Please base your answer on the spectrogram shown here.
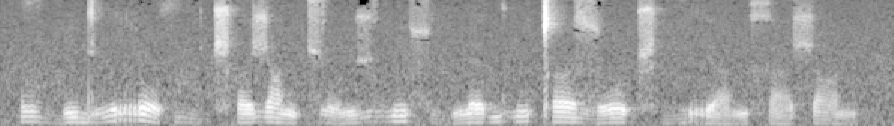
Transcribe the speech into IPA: ð ɑ̤˧˩˧ n dʲ ɯ˩˥ r o˥˩ θ ɑ̤˥˩ ʈ͡ʂʰ ɐ˧˥ ʒ ɑ˥˩ n t͡ɕ o˧˩˧ n ʒ o̤˥ n s ṳ˧˩˧ n ɛ˧˥ ɡ ṳ˥ n ǀ ɐ˥ z o˧˥˧ ʈ͡ʂʰ e̤˧˥ rʲ a˧˩˧ n x a˧˩˧ ʃ ɑ˥˩ n

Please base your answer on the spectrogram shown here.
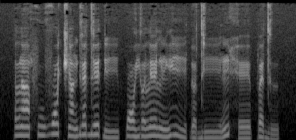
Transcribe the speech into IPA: l ã˦ f u˧ v ɔ˦ t͡ʃ ã˧ ɡ ɛ˦ d e˦ ɗ iː˨ p ɔ˧ j ə˧ l e˦ l ĩ˧ j iː˦˨ ɗ ə˨ d iː˨ ɾ ĩ˦ h eː˨ p ɛ˧ d ɨ˨

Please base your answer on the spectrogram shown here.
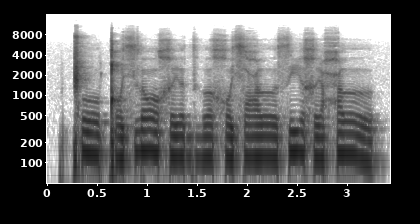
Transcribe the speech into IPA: ǁ o ǃ ɔ sʲ l ɔ χ i ə̯ dʱ ɤ χ o sʲ ʕ ɤː s i χ i ħ ɤ

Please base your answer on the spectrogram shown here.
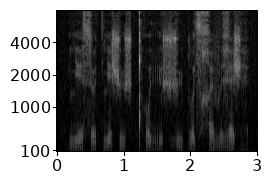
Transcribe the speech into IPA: lʲ e s ø t lʲ ɛ ʃ y ʃ ǃʰ o rʲ u ʃ ʒ y p l o sʲ χ ɛ v ɪ ɣ ɛ ʃ ɛ̤

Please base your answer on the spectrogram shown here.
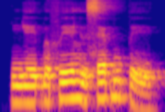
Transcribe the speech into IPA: ɲ eː˧ ɓ ə˧ f eː˦ l ɨ˨ s ɛ˦ ɓ u˦ p eː˨

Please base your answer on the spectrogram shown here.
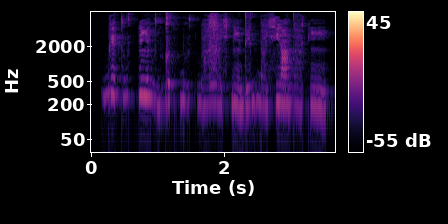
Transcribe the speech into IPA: b ɪ˦˨ t ṳ˦˨ t ɗ ĩ˦ ɾ ṳ˨ d ɡ ʊ˦ t ɓ ṳ˦ t b a̤˦ ɮ a̤˦ ç ɠ ĩ˨ d ɾ i˦ d ɠ a̤˦˨ ç j ã˦ d ɾ a̤˦˨ k ĩ˦˨

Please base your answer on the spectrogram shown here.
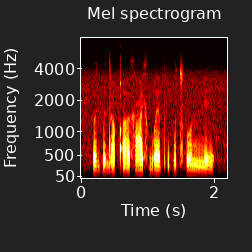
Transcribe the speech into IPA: ə d p ɘ d əː qʼ əː x ʕ e x ɡʷ ɛː pʼ u p ʊ t͡sʼ ʊː nː e

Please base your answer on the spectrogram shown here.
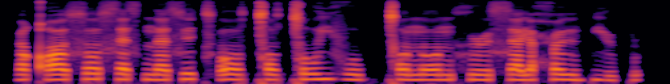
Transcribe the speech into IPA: ʏ qʼ ɔː s ɔ s a s n a s ʏ t͡sʼ ɔː ǀ ɔ ǀ o j v oː p ǀ ɔ n ɔː n x ə˞ s a j ħ ʏː pʲ ə˞ p

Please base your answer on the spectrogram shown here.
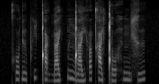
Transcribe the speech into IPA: kʰ o ɗ ɨ pʰ i ǃ a ɡ͡b a j k͡p ɨ ŋ͡ǃ a j ʔ ʌ kʰ a j ǃ o h ɨ ŋ͡m i x ɨ

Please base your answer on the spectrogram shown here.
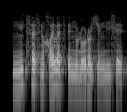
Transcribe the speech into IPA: ŋ ĩ t͡sʰ ɛ s ĩ χ ɛ l ɛ t͡sʼ e ŋ õ ɳ o ɽ ə˞ ç ɛ ŋ i x e

